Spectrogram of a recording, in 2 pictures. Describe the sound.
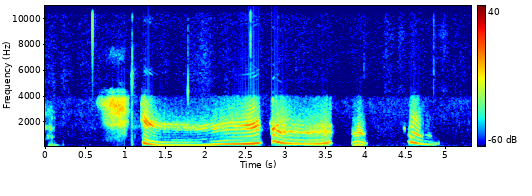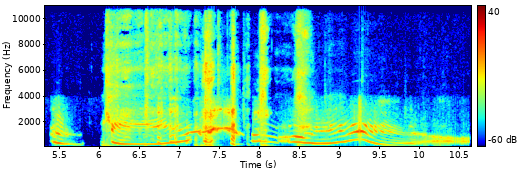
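A human voice imitates whale song with long, sliding moans and wails that swoop up and down in pitch, a run of drawn-out calls broken by a few short bursts, loud and unaccompanied.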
